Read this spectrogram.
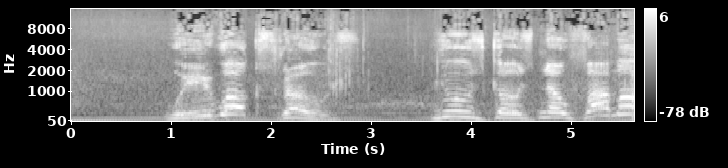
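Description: A creature speaks in a deep, rough, growling voice.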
